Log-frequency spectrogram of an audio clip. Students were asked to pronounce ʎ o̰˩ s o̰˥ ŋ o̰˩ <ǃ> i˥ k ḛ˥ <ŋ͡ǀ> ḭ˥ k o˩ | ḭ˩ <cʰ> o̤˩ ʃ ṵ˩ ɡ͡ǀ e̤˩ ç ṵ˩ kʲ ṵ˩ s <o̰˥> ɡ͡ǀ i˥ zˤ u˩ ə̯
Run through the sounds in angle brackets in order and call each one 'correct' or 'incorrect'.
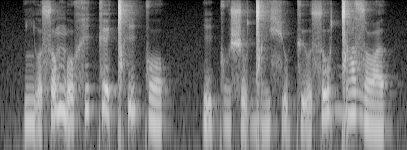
incorrect, incorrect, incorrect, incorrect

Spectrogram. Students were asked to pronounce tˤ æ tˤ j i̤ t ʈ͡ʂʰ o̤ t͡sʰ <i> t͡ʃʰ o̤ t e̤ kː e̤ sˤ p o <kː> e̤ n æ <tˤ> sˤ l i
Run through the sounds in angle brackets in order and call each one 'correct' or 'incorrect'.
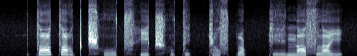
correct, correct, incorrect

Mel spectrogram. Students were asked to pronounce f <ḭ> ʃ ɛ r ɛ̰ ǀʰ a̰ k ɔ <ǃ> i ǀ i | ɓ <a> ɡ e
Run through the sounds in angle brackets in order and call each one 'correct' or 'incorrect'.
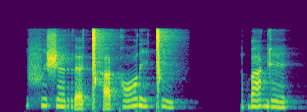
incorrect, incorrect, correct

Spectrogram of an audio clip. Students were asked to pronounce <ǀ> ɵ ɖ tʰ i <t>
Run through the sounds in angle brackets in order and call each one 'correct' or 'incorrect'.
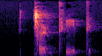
correct, correct

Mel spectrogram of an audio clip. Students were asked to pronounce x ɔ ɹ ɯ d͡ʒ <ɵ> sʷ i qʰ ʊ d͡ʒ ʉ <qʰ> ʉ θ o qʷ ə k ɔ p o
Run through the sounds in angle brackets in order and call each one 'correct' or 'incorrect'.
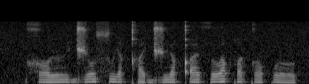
incorrect, incorrect

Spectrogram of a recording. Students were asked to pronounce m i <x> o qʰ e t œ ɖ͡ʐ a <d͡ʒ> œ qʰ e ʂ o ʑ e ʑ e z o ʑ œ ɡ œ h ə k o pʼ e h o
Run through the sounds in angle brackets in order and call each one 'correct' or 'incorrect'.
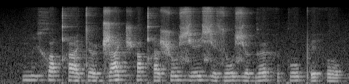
correct, incorrect

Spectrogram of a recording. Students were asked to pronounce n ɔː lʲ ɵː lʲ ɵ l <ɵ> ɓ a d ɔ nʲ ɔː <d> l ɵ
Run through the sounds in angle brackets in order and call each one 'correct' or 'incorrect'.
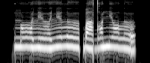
incorrect, incorrect

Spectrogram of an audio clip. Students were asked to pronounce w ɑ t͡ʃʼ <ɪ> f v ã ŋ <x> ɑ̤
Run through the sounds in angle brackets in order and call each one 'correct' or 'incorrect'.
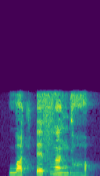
incorrect, incorrect

